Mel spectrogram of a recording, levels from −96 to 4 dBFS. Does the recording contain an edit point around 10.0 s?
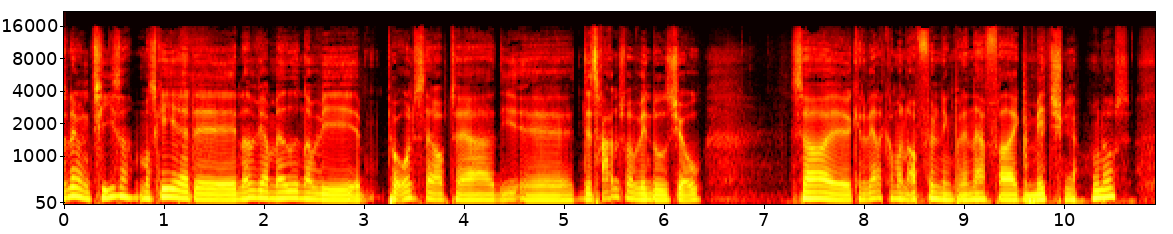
yes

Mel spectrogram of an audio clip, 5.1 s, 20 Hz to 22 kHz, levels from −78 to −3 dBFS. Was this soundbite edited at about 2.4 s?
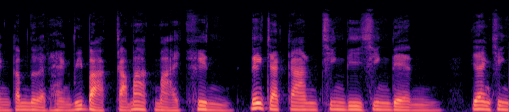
yes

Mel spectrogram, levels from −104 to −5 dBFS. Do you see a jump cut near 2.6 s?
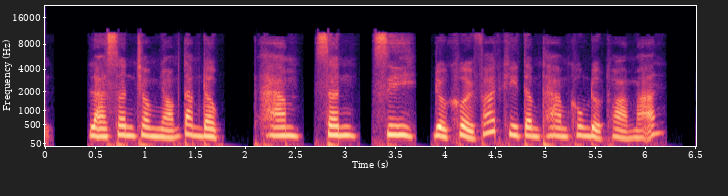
yes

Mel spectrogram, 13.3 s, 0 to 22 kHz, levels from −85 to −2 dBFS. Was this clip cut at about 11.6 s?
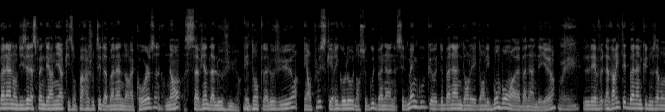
yes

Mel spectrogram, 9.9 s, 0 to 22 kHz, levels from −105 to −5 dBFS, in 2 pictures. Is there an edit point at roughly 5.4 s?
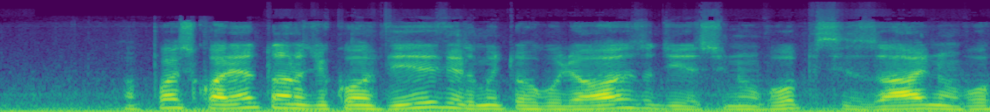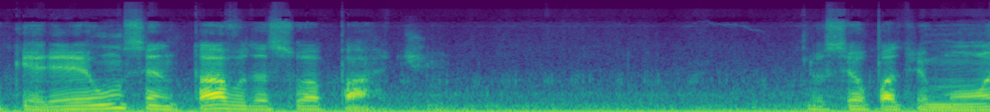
no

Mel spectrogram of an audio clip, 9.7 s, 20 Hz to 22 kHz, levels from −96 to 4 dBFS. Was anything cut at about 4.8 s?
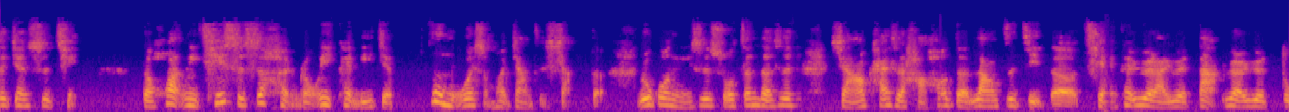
yes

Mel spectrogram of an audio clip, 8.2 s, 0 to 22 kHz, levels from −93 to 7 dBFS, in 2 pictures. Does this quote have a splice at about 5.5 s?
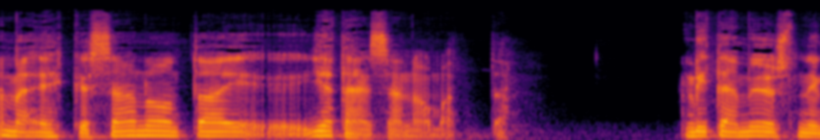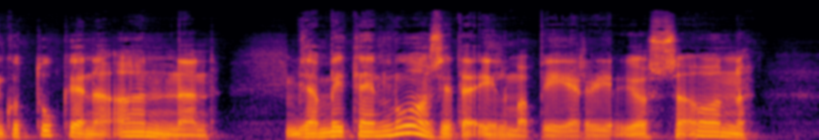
yes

